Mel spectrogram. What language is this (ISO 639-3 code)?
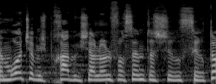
heb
